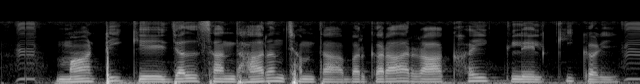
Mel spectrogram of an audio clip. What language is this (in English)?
Maithili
